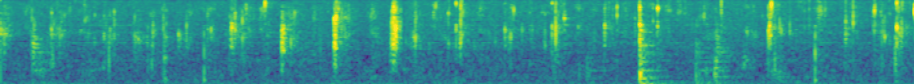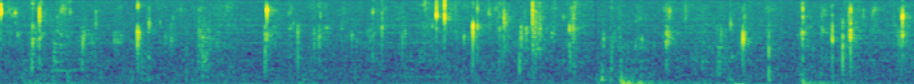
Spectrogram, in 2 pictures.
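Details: Domestic cat crunching dried fish treats and cat food served on a glass table; regular bursts of crackly chewing about twice a second, a few louder thuds, and a low background hum.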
